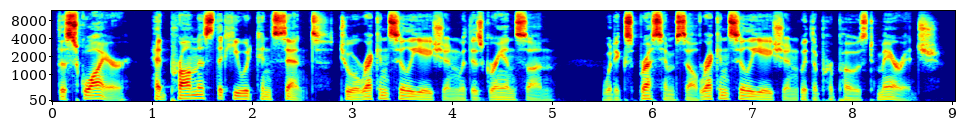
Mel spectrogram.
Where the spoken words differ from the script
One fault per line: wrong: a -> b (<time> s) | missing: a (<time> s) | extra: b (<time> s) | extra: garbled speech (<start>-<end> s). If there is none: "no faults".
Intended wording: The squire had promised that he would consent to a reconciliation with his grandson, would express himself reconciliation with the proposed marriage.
no faults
